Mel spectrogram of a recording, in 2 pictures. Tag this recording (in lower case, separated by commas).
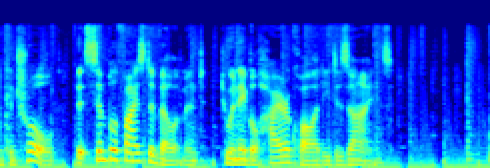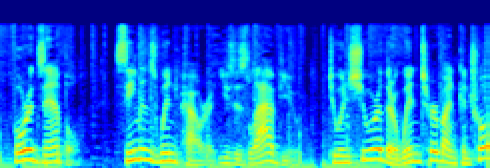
speech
